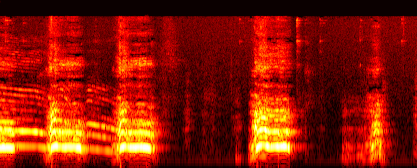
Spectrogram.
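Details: Domestic dog howling in a contest with a person: sustained tonal howls with rising starts and steady middles, two back to back, a pause, then another strong howl and a softer, broken final one.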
